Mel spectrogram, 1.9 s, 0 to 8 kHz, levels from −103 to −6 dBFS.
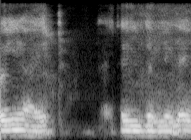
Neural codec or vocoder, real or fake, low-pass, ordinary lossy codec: codec, 16 kHz, 4 kbps, FreqCodec, smaller model; fake; 7.2 kHz; none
